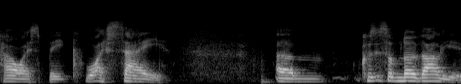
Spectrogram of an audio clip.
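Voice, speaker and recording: In a British accent, a man talks with ordinary pitch variation. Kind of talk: casual vlog monologue to camera. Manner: rambling, hesitant, some stuttering.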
